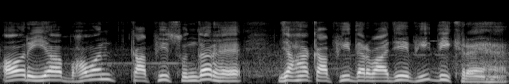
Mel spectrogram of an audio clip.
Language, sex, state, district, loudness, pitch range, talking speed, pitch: Hindi, male, Bihar, Kaimur, -15 LUFS, 165-205 Hz, 155 wpm, 195 Hz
